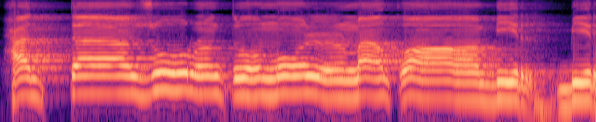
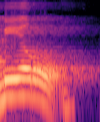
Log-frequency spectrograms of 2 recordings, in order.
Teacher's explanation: Kemudian izhar qamariyah karena ada al bertemu dengan mim, maqabir. Maqabir ini baknya berkasroh sehingga roknya itu menjadi tipis atau tarqiq. Kita membacanya tipis, caranya bibir kita ketika membaca bir, sukun ro itu ke bawah.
